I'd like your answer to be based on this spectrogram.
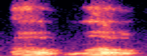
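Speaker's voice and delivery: high-pitched, awestruck gasp of words; imitated amazement. Ladies looking up at strange lights, mock amazed. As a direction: mimic onlookers amazed, voice leaping high.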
